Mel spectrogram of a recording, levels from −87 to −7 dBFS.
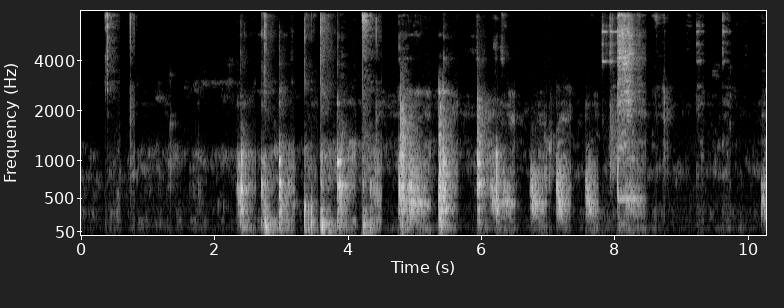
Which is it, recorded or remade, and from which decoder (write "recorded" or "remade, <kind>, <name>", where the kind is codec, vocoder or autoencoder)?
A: recorded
